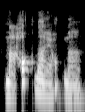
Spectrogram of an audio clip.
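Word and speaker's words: חכמה: 쉐바는 묵음 쉐바고요. 혹마예요.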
